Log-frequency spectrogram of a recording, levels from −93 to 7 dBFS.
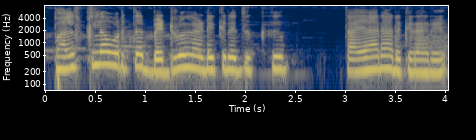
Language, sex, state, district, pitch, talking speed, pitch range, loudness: Tamil, female, Tamil Nadu, Kanyakumari, 225 Hz, 90 wpm, 205-245 Hz, -15 LUFS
